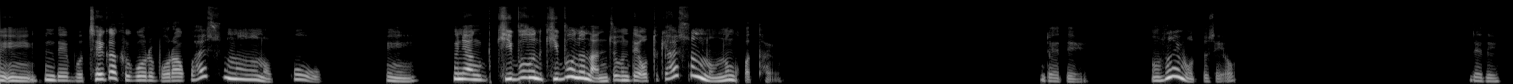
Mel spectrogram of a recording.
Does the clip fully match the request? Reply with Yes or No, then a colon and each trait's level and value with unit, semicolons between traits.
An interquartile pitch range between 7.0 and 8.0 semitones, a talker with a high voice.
Yes: wide, 7.7 semitones; high, 195 Hz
